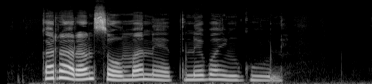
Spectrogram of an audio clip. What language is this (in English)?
Kalenjin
